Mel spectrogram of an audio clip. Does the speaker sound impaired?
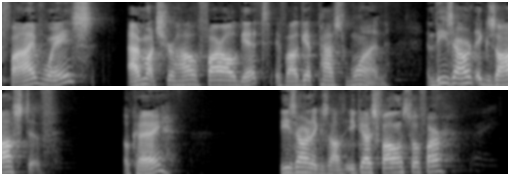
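No.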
